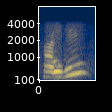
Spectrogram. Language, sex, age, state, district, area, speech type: Punjabi, female, 30-45, Punjab, Gurdaspur, urban, conversation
